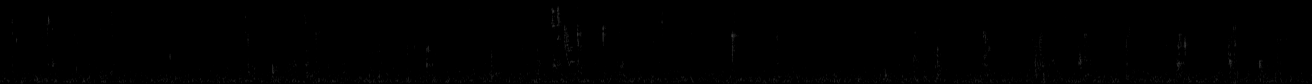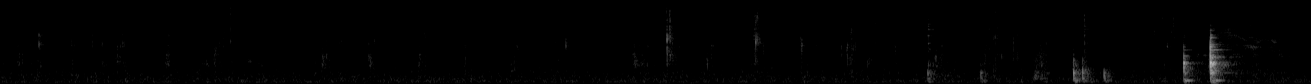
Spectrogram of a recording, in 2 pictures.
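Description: Quiet chewing and mouth sounds of someone eating ramen noodles, with soft scattered clicks. A few louder knocks come near the end.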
